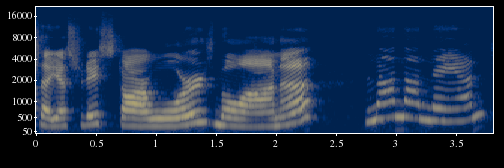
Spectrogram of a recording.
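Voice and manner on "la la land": higher, slow, oddly put-on; a strange squeaky slow read; a high, slow, silly voice. Real, not acted. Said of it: "Why'd I say it like that?".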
